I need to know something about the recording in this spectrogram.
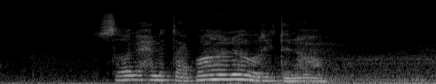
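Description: A woman speaks close by in a drawn-out, whining voice.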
